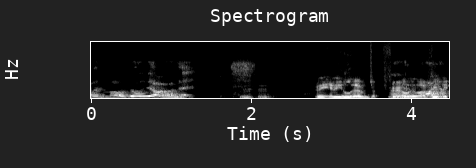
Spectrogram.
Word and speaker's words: Modigliani: Same idea, the G, Modigliani. We don't pronounce the G.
